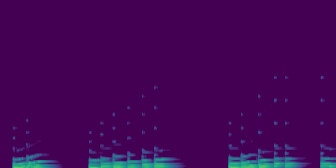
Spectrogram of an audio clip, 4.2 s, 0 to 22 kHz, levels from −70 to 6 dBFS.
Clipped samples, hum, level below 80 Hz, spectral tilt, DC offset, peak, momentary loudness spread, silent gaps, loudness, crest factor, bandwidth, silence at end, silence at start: under 0.1%; none; -56 dBFS; -10.5 dB/octave; under 0.1%; -8 dBFS; 9 LU; 0.93-1.10 s, 2.48-2.85 s; -22 LUFS; 12 dB; 9.4 kHz; 0 s; 0.15 s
